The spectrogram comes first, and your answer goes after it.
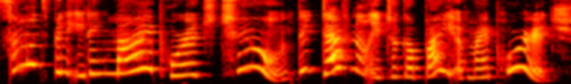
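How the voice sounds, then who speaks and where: Squeaky and extremely high-pitched, a woman performs a put-on character voice. Her pitch swings very widely at a moderate pace. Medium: read story.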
